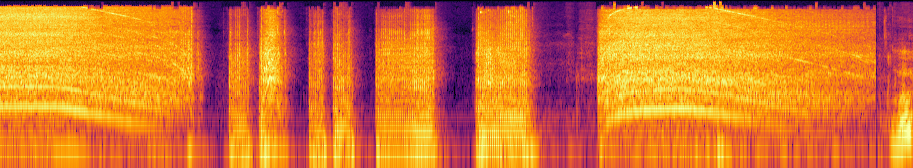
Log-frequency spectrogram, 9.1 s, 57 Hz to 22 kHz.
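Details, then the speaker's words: Power tool sent in for repair whose only fault was its 13 amp plug, run after the plug fix: the motor whines up smoothly and winds down evenly between short bursts, spinning freely with no grinding; shocks and gears are good and it runs normally. "nothing else seems to be wrong with that shocks good gears are good and it's running plug must have been all it was"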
